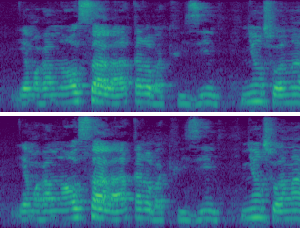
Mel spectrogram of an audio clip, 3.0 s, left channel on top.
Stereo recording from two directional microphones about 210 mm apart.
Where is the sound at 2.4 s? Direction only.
20° right (ahead or behind).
